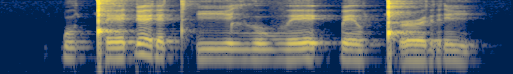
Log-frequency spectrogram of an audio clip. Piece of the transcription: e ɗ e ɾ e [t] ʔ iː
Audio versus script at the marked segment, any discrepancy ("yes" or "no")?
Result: no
